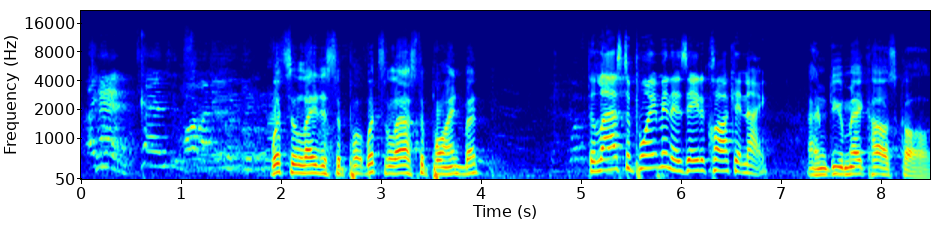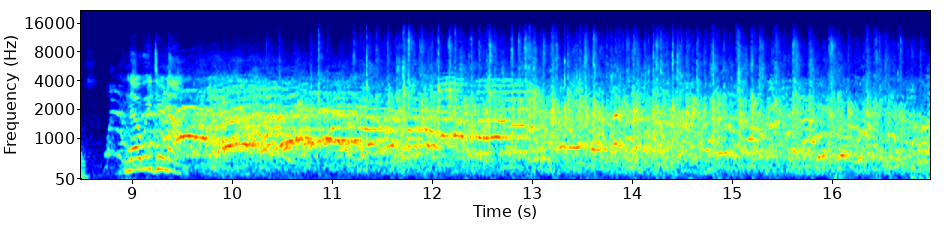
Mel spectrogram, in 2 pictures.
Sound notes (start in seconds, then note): 9.9 audience laughing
